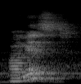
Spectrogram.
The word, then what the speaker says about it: honest: These are all the example started from the consonant letter, but the sound is vowel. The sound is vowel because first letter is silent when we are pronouncing.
